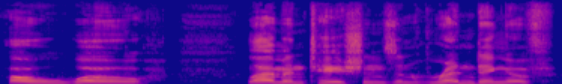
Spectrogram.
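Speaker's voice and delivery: loud, high, hammed-up wailing; dramatic lament. A narrator's reading. Minami mock-mourns the news of the marriage, dramatic lament. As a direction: declaim the woe like a tragedienne. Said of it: "cried dramatically".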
